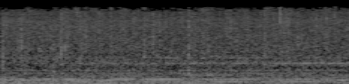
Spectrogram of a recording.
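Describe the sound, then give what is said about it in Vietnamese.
Wind and rain blowing into a house through a burst-open door, a dense, unbroken hiss of rain with no distinct drops, steady in loudness throughout. “Tiếng gió mưa vùn vụt tạt vào trong nhà, làm hai ngọn đèn cầy tắt lịm.”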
